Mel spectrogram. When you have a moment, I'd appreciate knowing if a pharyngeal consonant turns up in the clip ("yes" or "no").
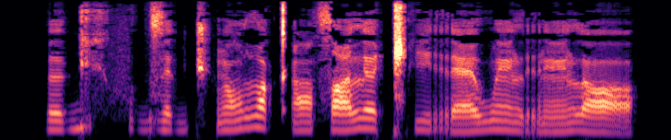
no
